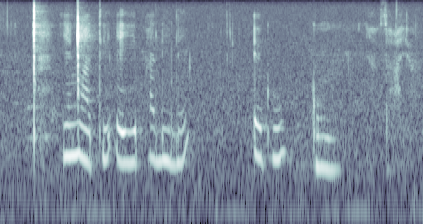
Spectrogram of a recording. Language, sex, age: Zulu, female, 19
